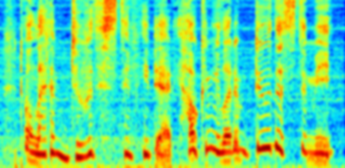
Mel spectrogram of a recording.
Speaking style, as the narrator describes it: she squealed

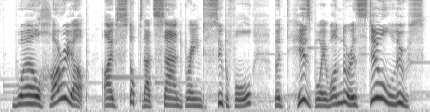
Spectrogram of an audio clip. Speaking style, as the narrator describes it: grumbled the wolf

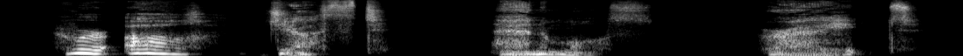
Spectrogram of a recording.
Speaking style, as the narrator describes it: My last few words came out as a growl that morphs into a howl

